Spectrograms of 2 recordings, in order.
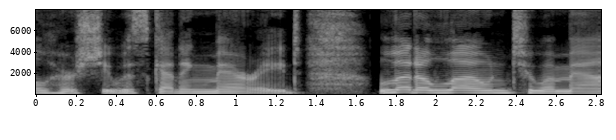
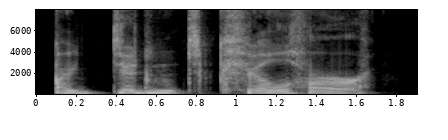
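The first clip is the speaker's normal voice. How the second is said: words forced out between clenched, gritted teeth. Narrator reads Ian's retort to the first-person narrator, through gritted teeth. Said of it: "Ian says through gritted teeth".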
